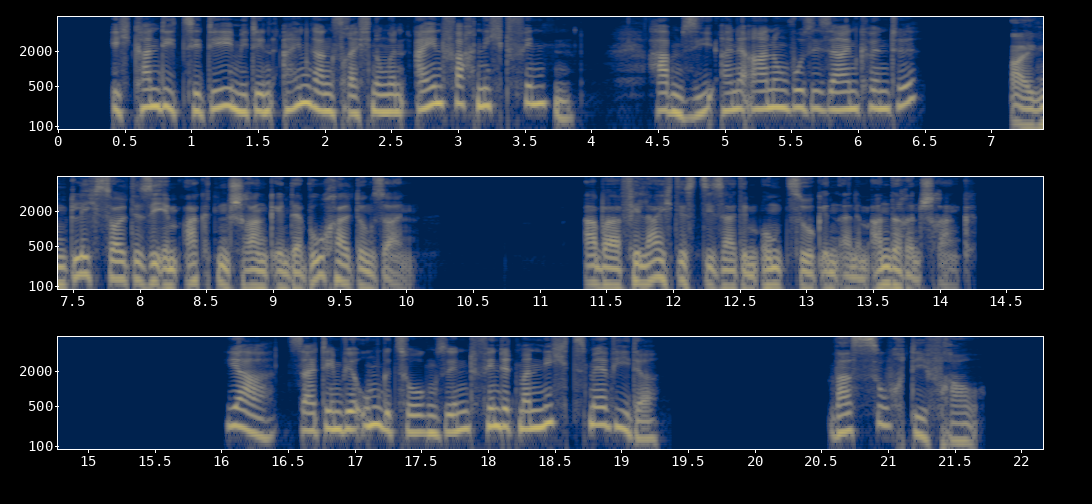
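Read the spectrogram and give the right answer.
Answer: Die CD mit den Eingangsrechnungen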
